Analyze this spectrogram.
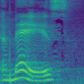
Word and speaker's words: amaze: this is our sect our long a a is in the second syllable our second syllable is the one that's accented here a maze we have a little bit of emphasis on the maze part of our word there all right looking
